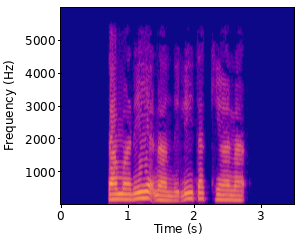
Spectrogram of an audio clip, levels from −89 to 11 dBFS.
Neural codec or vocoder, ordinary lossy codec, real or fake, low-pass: none; AAC, 48 kbps; real; 5.4 kHz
